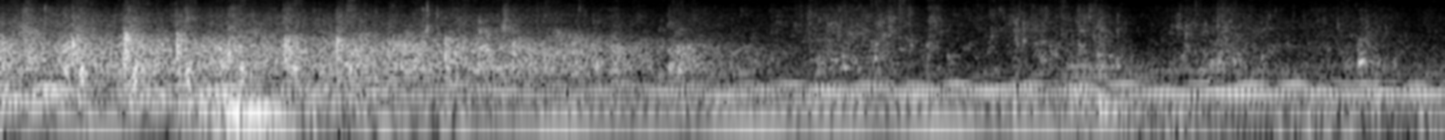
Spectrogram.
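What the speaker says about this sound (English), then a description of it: "And all of God's children clapped" Church congregation clapping steadily after a baptism, a dense wash of applause that stays fairly even throughout, with a low sustained hum underneath and no clear voices.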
